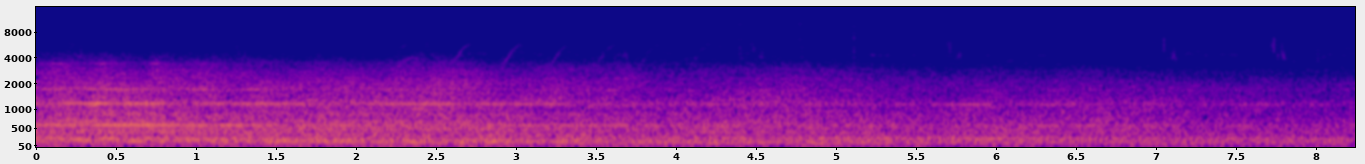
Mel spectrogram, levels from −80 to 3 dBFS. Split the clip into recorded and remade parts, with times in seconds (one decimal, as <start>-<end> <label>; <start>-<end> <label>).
0.0-6.6 recorded; 6.6-7.4 remade; 7.4-8.2 recorded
